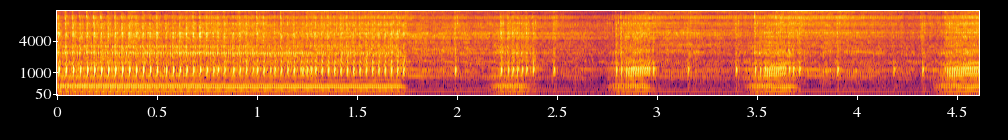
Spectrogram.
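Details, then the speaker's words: Yamaha PW50 two-stroke with new top end, on premix, intake not yet fitted; buzzes at high steady revs then repeated clean blips, loud open-intake roar, otherwise healthy running. "Just gotta put that intake on. Sounds like a loud intake. Yeah, pretty cool."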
